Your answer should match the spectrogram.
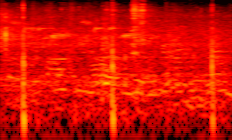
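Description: Futnet ball struck twice during a rally: two sharp thuds about a second apart, with voices of players and onlookers in the background.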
